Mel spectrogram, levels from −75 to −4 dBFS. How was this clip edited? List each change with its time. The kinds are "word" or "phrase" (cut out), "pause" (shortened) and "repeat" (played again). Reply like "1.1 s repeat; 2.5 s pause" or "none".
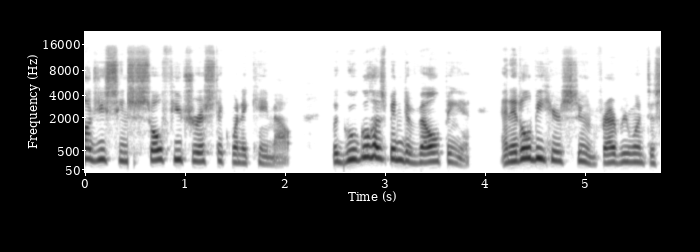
none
